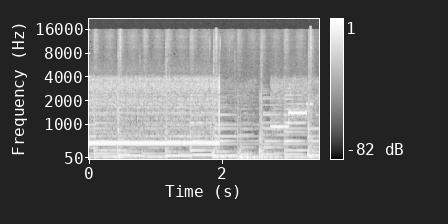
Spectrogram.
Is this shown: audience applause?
no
